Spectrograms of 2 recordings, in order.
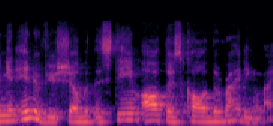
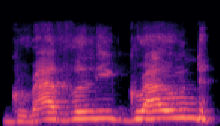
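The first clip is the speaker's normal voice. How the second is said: put-on slow, drawn-out Irish accent, higher and louder; 5 semitones higher, 5 dB louder, much slower than usual. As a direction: scrape out "gravelly ground" slowly in an Irish accent. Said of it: "in his Irish accent".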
